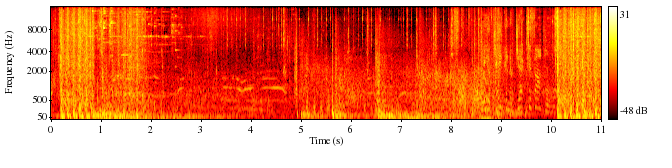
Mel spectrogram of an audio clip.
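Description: A machine gun fires rapid, loud bursts.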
